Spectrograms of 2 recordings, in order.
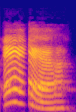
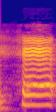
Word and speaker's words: heir: The H in this word is silent. He is the heir to the throne. Not the hair to the throne.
